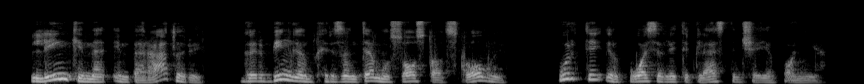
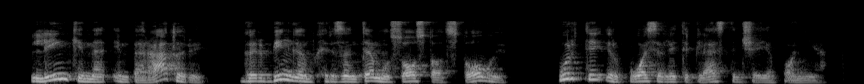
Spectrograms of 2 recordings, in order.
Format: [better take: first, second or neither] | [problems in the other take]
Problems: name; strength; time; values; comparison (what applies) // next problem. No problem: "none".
second | noise reduction (neural mask model DeepFilterNet 3)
